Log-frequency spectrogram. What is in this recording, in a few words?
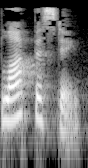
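"blockbusting", English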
